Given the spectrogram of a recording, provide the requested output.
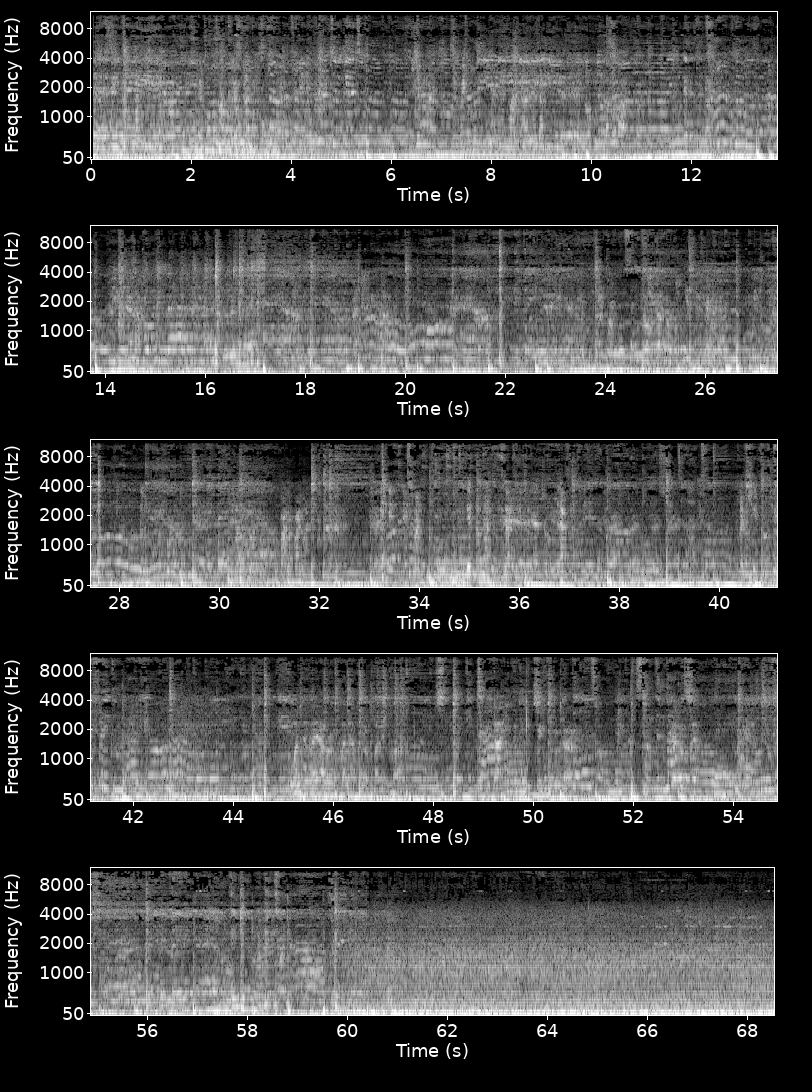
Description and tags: Seven Sisters - Record shop (Every Bodies Music)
